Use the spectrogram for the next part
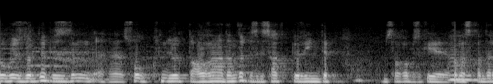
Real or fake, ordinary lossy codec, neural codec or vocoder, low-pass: real; none; none; none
